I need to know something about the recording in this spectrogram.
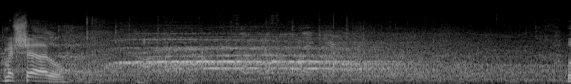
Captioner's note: audience cheering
